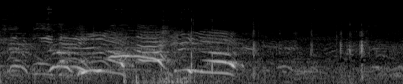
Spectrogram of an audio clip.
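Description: Several high voices shouting at once, overlapping calls during play that are loudest for the first two seconds or so and then die down.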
